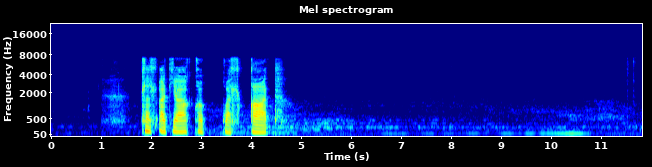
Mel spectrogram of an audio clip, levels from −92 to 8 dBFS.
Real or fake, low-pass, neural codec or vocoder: real; 7.2 kHz; none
